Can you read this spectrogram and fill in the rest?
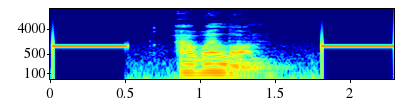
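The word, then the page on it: awelon: Welsh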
